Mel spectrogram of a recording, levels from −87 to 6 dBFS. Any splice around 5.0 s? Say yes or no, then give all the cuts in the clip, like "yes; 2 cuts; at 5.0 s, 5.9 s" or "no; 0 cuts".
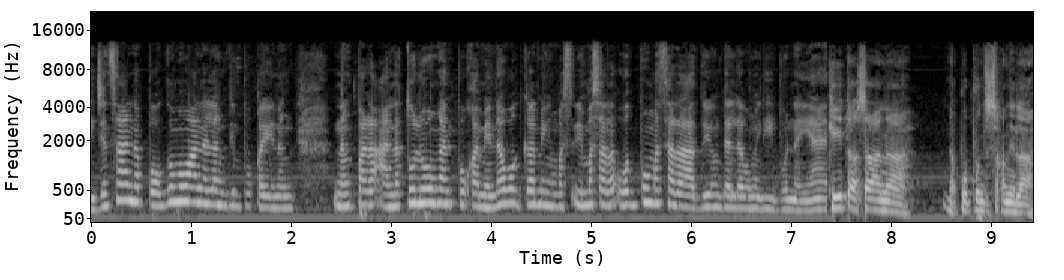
no; 1 cut; at 7.4 s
